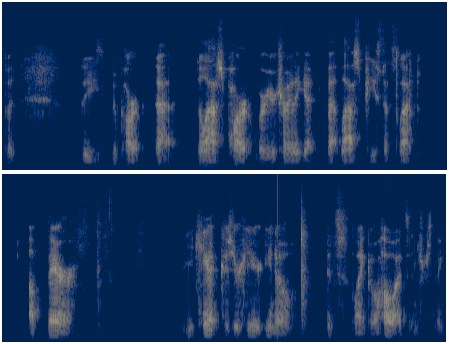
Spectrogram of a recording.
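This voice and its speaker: A man in a casual, reflective discussion, thinking aloud in a halting way and trailing off. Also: low voice, flat delivery, a bit bright. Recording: muffled, with faint hum.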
